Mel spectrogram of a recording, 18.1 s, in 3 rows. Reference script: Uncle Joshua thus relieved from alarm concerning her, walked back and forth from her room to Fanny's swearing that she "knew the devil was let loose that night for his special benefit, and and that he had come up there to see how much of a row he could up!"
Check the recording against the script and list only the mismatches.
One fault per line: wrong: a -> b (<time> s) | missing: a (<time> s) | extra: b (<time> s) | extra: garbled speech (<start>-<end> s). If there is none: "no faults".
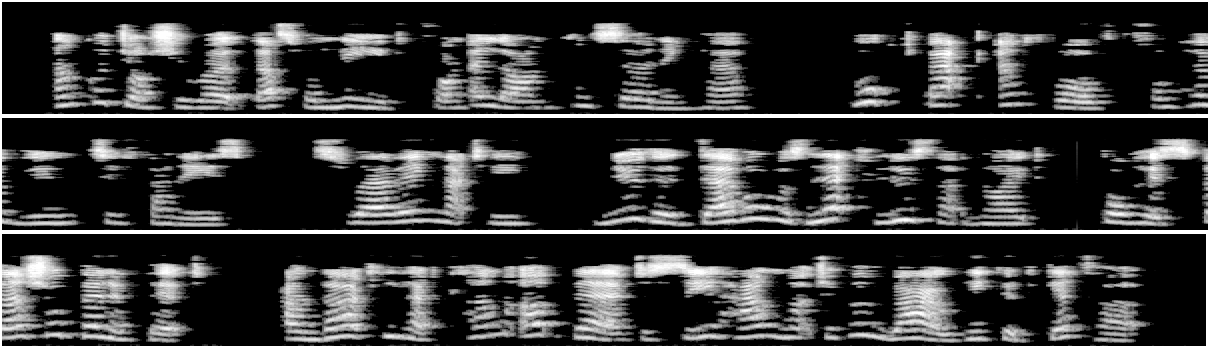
wrong: she -> he (8.4 s)
missing: and (13.7 s)
extra: get (17.3 s)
